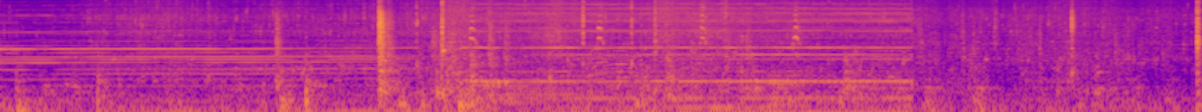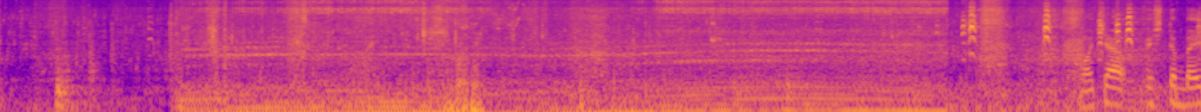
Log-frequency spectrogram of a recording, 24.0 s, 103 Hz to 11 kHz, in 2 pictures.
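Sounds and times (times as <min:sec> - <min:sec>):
knocks and clicks: 0:00.0 - 0:09.2
boat engine low hum: 0:00.0 - 0:24.0.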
